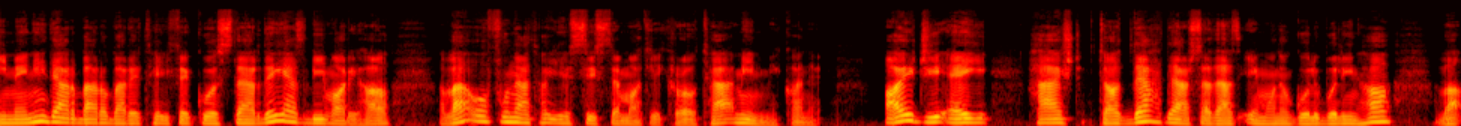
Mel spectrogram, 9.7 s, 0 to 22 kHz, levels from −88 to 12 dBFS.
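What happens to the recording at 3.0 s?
Just before 3.0 s the speech smears for an instant, a brief wobble from about 2.91 to 2.95 s. This is short concealed packet loss: roughly 20 ms of audio never arrived in time, so the receiver invented about 19 ms by extending the preceding sound, following its pitch if voiced or using shaped noise if not, then crossfaded back into the real signal. A short sound falling in that gap could simply disappear.

Right after, from about 2.99 to 3.01 s, there is a 20 ms stretch that sounds rougher and noisier, with no gap at all. This is a lost packet rebuilt from error correction: the next packet carried a low-bitrate backup copy, as Opus in-band forward error correction provides, and the decoder played that copy. In a full-band call the top frequencies also dip briefly here, because the copy lacks them and they have to be estimated.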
